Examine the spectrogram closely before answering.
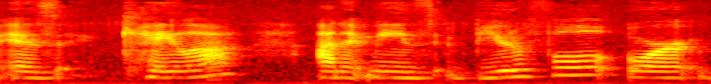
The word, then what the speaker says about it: Cadhla: You know, we have 4 different provinces, and usually names are pronounced differently in each province. So I'd go for Cadhla, just because if I was to read it, that's probably how I would pronounce it.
